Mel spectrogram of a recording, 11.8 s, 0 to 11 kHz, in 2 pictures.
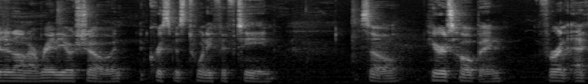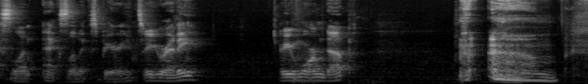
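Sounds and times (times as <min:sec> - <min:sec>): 
speech: 0:00.0 - 0:02.9, 0:03.6 - 0:08.0, 0:08.6 - 0:09.5, 0:10.5 - 0:11.0
person clearing throat: 0:10.5 - 0:11.6.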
